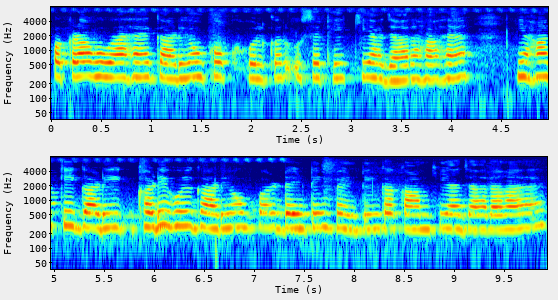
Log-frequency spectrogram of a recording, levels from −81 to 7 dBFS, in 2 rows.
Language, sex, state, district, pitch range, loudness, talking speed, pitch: Hindi, female, Haryana, Rohtak, 255-280 Hz, -16 LUFS, 170 wpm, 265 Hz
